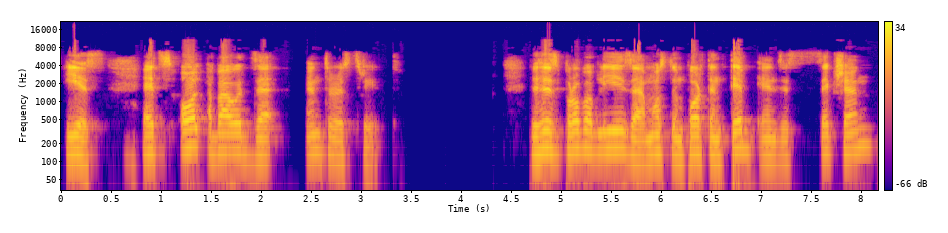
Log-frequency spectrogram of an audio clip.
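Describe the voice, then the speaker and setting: A man from Egypt presenting a trading webinar in a measured, explanatory way. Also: medium pitch, fairly bright tone, dry recording.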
